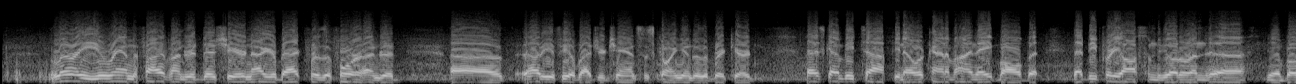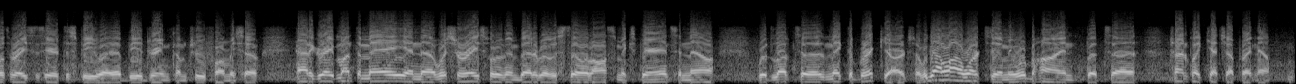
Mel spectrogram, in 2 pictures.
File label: english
